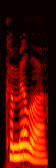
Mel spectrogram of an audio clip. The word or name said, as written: camilla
